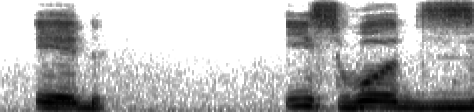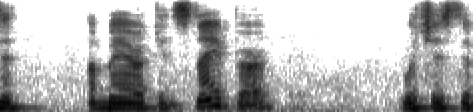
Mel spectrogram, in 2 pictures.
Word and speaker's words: Eastwood: Another thing I can point out here is that the T in Eastwood gets dropped. So it actually looks more like this. Eastwood.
